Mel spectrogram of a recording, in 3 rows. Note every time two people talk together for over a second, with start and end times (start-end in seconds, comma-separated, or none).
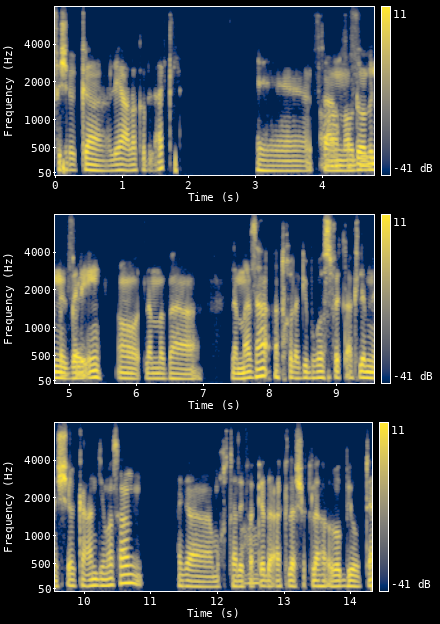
4.0-5.3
